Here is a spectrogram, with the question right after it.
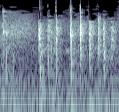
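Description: Someone types on a computer keyboard, a quick irregular run of crisp clicking keystrokes, close and fairly quiet, with no talk over it.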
